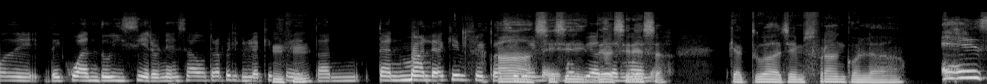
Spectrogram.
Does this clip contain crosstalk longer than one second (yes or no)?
yes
